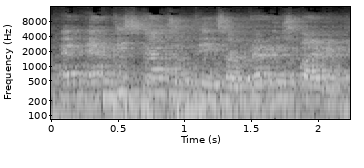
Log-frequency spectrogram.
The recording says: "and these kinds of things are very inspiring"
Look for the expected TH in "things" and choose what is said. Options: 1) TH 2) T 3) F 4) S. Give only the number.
2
